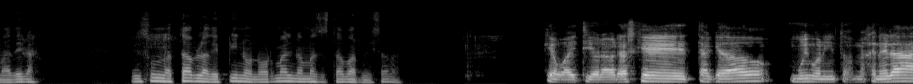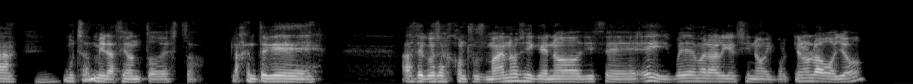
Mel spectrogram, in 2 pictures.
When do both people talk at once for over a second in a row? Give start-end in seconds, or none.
none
